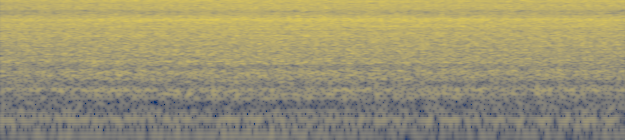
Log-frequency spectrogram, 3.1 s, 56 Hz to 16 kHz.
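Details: 2008 Ford Crown Victoria Police Interceptor (P71) with the 4.6L V8, recorded at idle in the engine compartment: smooth, even idle with a steady low hum and no knocks, ticks or misses; sounds healthy.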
